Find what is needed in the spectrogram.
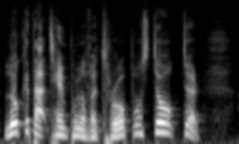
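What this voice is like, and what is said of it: Terrible put-on Scottish accent. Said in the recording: “attempt a Scottish accent ... That is terrible. I tried to do a Scottish accent”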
